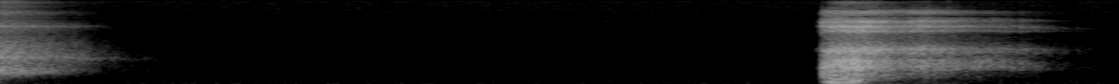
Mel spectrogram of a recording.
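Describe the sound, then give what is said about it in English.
Deep exhaled breaths during a relaxation breathing exercise: a soft breath trails off at the start, then after a few seconds of silence comes one long, breathy exhale that fades gradually. “Another deep breath in. This time when you exhale, drop inside into the belly.”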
